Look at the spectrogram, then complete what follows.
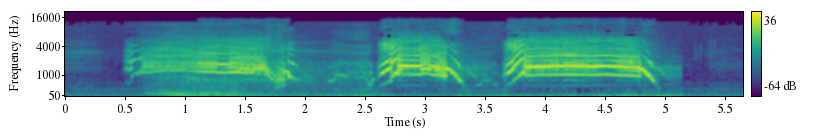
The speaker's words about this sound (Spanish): O sea, ese grito no va ahí tampoco.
